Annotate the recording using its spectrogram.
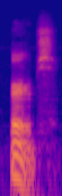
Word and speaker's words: herbs: So you don't pronounce the H when you're referencing an ingredient in a dish, herbs.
